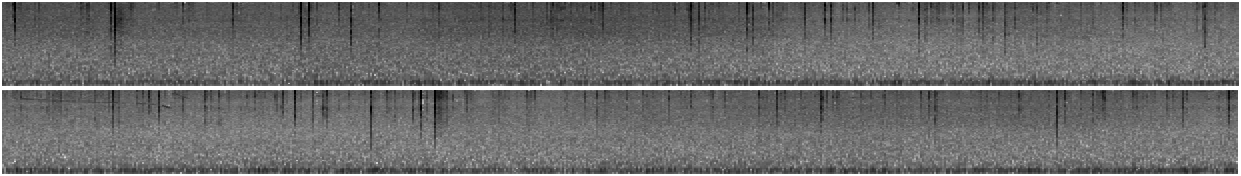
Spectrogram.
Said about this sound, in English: Listening to your fire crackle away.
